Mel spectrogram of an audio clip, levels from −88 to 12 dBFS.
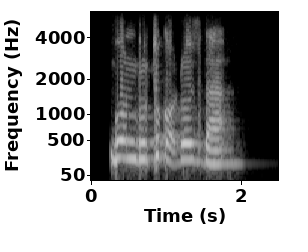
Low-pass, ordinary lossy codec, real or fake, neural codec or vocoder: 5.4 kHz; Opus, 32 kbps; real; none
